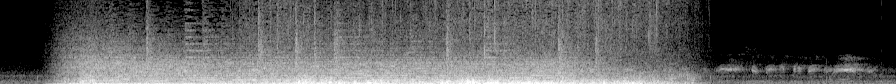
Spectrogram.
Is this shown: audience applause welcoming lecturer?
no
